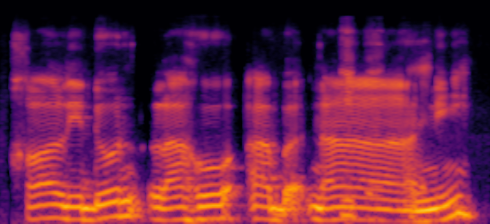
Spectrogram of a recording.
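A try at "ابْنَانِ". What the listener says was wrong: Kalau mau disukunkan, kalau mau diberhentikan ibnani. Kalau mau lanjut lahu bnani. Karena ini alif ya. Ini bukan fathah di sini. Jadi ini sukun mati ya. Jadi bacanya lahu bnani atau lahu ibnani begitu.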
